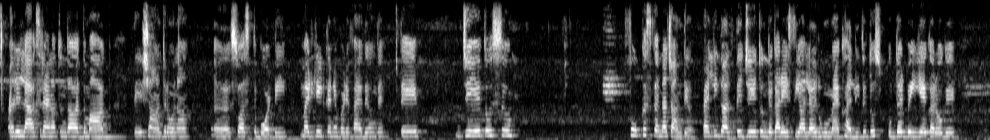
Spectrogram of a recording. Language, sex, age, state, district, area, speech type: Dogri, female, 18-30, Jammu and Kashmir, Jammu, urban, spontaneous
